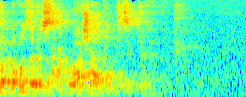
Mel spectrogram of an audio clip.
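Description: A man speaks emphatically into a microphone over a loudspeaker.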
